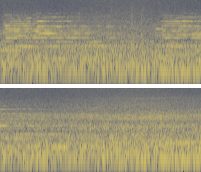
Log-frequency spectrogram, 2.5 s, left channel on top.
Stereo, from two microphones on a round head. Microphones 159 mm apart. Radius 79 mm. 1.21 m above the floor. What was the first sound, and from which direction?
Only background noise.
